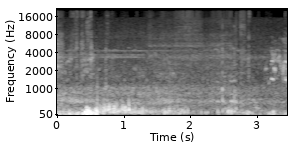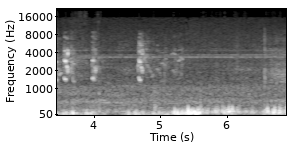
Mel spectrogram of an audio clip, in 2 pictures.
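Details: Deep rumbling, pulsed grunts from a hippopotamus living in the water at Scotia Dam, Idube Game Reserve, in two bursts at the start and near the end, over faint chirps of birds.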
